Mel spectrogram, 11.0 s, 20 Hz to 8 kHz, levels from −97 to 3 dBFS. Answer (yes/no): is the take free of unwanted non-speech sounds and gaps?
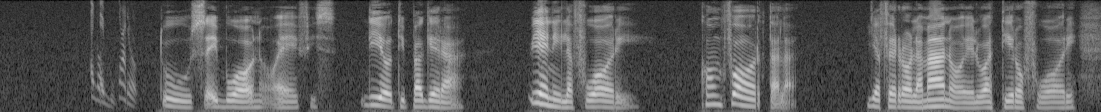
no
